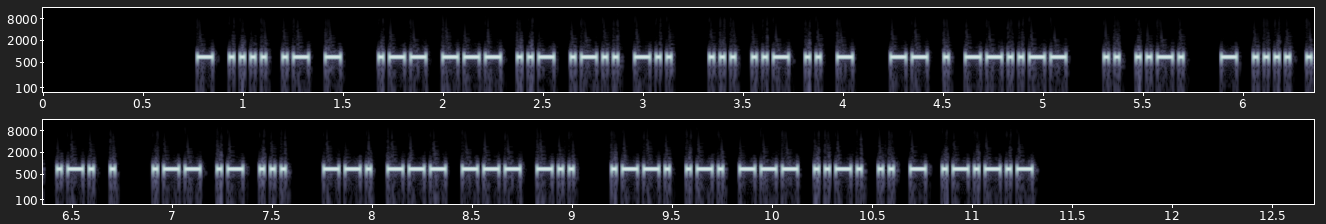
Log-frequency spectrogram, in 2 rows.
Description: Morse code, heard as a keyed tone, about 42 wpm, 700 Hz. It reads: THAT WOULD SUIT ME, IF THERE WAS GOOD PROFIT.
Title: Sentences from Top 1600 Words 45wpm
